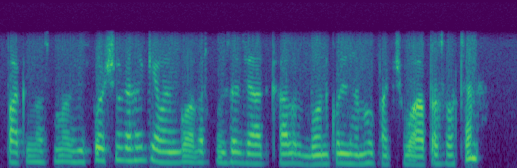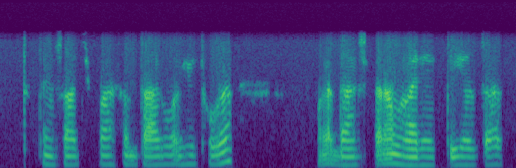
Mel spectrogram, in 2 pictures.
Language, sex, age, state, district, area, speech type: Kashmiri, female, 30-45, Jammu and Kashmir, Kulgam, rural, conversation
